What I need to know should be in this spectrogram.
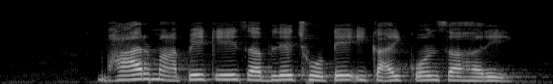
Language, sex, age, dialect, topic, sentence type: Chhattisgarhi, female, 18-24, Western/Budati/Khatahi, agriculture, question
